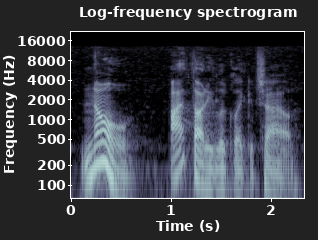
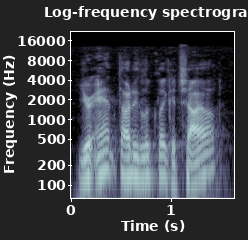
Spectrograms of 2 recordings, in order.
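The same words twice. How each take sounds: First: "I" stressed, then falling away lower. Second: Rising, higher question leaning on "thought"; sceptical question. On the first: Teacher correcting whose impression it was, firm stress on "I". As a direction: correct them by leaning on "I", falling to the end. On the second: Student querying the teacher's story about her aunt, sceptical rising question. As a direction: query it doubtfully, voice lifting to the end on "child". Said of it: "asked with one eyebrow cocked". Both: A narrator's reading.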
